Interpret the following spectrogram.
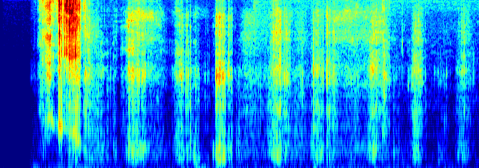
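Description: Someone biting into and chewing crunchy chips: a loud first crunch about a second in, then about seven more crunching chews, roughly one every two-thirds of a second.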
